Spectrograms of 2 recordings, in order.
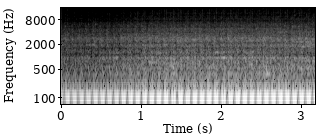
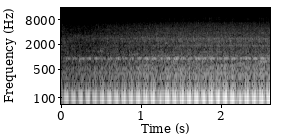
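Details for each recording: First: Parallel twin (Ninja 500R) at operating temperature, idle set to about 1300 rpm after carburetor/throttle synchronization; steady, even low putter with no misses or hunting, sounds healthier and more synchronized; normal idle. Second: Kawasaki Ninja 500R parallel twin, warmed up, idling around 1300 rpm with gauges damped: lumpy, slightly uneven pulse between firings; carburetors mildly out of sync, before adjustment.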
